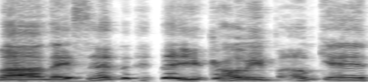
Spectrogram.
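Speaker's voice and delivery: put-on tearful wail, pitched very high, crying. Retelling coming home from kindergarten upset to mom: imitating own past crying. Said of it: "And I get home and I'm, like, crying".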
